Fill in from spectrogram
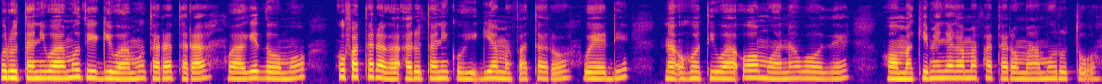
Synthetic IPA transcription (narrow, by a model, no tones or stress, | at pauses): oɾutaniwamoðeɡiwamotaɾataɾawaɣeðɔmɔ | ofataɾaɣaʔaɾutanikohiɡiamafataɾɔwɛdi | naoɦɔtiwaʔɔmwanawɔːðɛ | ɔmakemɛɲaɣamafataɾɔmamoɾutoɔ̰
